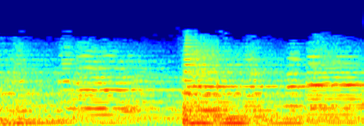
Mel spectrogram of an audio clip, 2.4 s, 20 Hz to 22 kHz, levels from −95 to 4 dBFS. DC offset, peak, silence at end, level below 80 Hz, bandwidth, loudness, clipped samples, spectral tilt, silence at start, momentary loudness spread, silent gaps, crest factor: under 0.1%; -2 dBFS; 0 s; -34 dBFS; 7.4 kHz; -16 LUFS; under 0.1%; -7.5 dB/octave; 0 s; 7 LU; none; 14 dB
